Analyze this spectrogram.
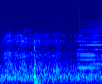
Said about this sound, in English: A lady, I hope those were men honking.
